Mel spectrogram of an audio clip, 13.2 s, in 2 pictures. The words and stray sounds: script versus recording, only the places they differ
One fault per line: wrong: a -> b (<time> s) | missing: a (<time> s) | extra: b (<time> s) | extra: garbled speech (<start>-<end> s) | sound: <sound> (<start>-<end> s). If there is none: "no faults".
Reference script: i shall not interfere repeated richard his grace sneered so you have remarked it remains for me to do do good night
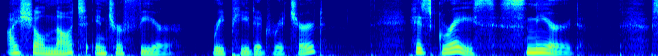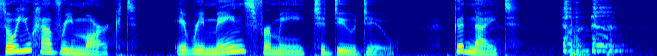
sound: cough (12.2-12.9 s)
